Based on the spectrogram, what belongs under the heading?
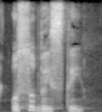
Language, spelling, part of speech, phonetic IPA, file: Ukrainian, особистий, adjective, [ɔsɔˈbɪstei̯], Uk-особистий.ogg
- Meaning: personal (relating to a particular person)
